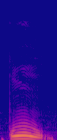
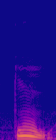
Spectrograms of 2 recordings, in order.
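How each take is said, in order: The two takes are said the same way.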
